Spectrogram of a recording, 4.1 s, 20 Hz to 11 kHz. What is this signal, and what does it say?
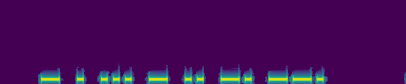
Morse code, heard as a keyed tone, about 20 wpm, 700 Hz. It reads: TESTING
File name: UK MASTER QSOs TRAINING / 20WPM / UK MASTER QSOs 0010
